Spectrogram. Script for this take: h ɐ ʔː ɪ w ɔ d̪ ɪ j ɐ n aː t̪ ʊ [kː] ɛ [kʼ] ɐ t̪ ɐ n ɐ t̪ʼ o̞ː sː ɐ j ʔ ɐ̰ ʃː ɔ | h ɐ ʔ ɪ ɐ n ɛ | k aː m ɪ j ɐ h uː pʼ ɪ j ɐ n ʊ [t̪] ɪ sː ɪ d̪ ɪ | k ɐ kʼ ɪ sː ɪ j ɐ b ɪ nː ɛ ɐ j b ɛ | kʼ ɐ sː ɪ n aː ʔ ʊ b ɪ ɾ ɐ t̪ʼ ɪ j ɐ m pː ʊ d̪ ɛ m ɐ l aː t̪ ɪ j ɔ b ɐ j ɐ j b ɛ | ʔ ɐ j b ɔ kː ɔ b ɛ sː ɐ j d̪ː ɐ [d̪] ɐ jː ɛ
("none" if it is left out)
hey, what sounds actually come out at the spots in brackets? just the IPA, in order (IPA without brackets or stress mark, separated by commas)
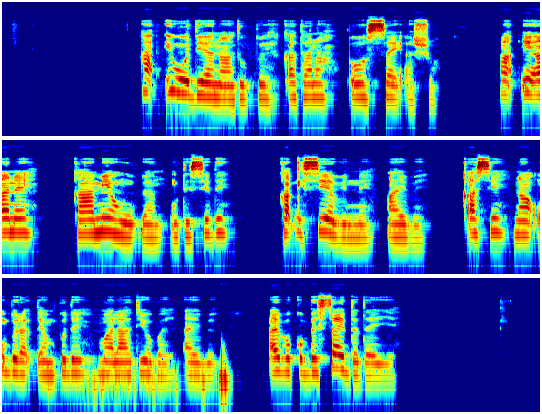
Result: pː, kʼ, t̪, d̪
